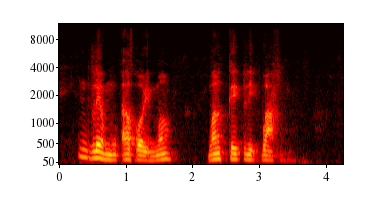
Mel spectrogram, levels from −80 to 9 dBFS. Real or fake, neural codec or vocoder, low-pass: fake; codec, 16 kHz in and 24 kHz out, 0.6 kbps, FocalCodec, streaming, 2048 codes; 10.8 kHz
